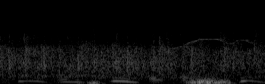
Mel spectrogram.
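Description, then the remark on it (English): A church audience at Calvary applauds steadily throughout in a morning welcome for two guests, a dense wash of clapping that swells slightly toward the end, with a few voices calling out and a brief high whistle over it. “So would you give a big Calvary welcome this morning”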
